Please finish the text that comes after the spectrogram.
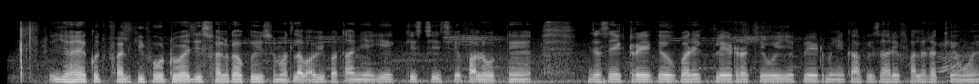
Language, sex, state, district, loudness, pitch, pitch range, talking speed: Hindi, male, Odisha, Nuapada, -20 LUFS, 110 Hz, 105-115 Hz, 255 wpm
